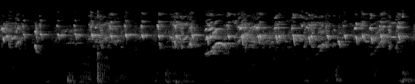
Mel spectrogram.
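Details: Continuous fast, grating hiss of a begging cockatiel being hand-fed, pulsing about three times a second, with faint soft taps.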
